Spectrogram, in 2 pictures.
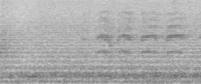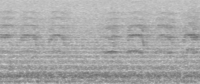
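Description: A bird calling in a run of short, repeated notes, about two a second, starting about a second and a half in, over the steady splashing of a pond fountain.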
